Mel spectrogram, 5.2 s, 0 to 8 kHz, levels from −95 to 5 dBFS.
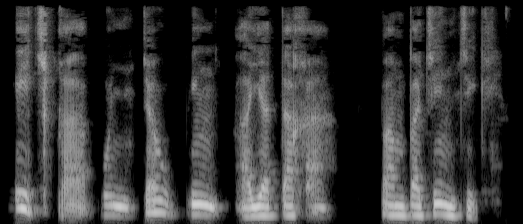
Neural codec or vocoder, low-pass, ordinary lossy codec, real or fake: codec, 44.1 kHz, 7.8 kbps, DAC; 7.2 kHz; MP3, 48 kbps; fake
